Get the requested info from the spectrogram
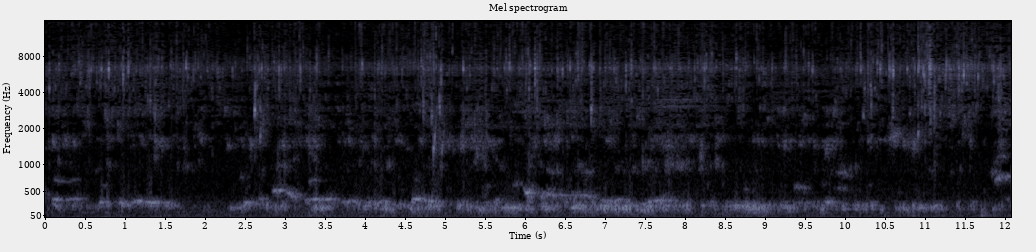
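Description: Tap water running into a washbasin and splashing over hands as a small plastic washing-machine inlet filter is rinsed under the stream, with a few small clicks and splashes from the handling.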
